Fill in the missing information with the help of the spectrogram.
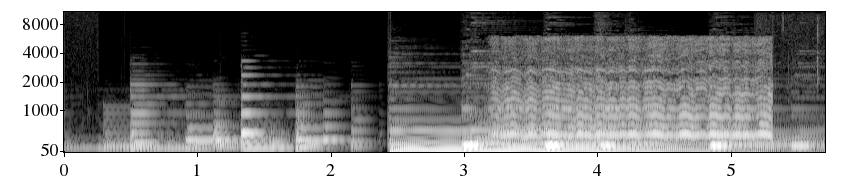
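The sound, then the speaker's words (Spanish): A few bright plucked musical notes, then a loud housefly buzz takes over, droning steadily with a wavering pitch for the remaining few seconds, opening a reading of the children's book La mosca en Un día perfecto by Gusti. “La mosca en Un día perfecto puede llegar a ser una pesadilla.”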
